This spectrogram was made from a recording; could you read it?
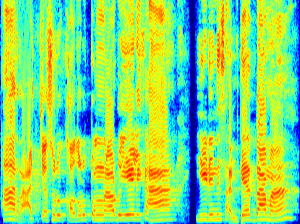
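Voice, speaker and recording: A woman's voice: fairly high pitch, normal speed, sharp tone. A woman doing panicky little dwarf folk. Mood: anxious. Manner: rustic dialect, fussy chanted refrain.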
